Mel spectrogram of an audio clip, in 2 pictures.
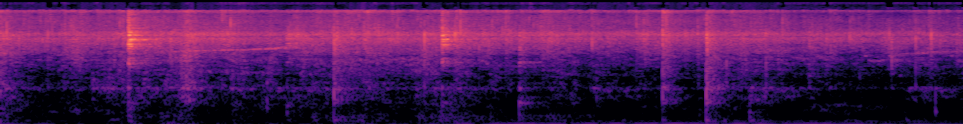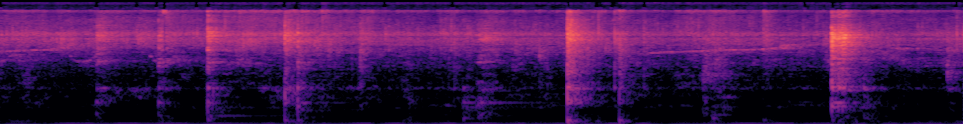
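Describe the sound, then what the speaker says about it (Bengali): Chopped onion frying in oil in a pan in a village kitchen, a steady soft sizzle running throughout with occasional sharper clicks and scrapes of stirring, heard close and fairly quiet with no talking. "এদিকে পেঁয়াজটা ভাজা হোক"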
